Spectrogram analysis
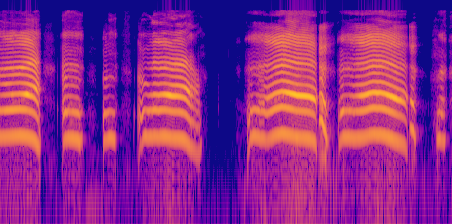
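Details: Sound sample of an infant crying: repeated high-pitched wailing cries with short breaks for breath between bursts; ordinary infant crying.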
